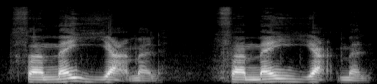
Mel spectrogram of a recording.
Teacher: It's merged with this ya. This Noon has merged with the ya here, such that it essentially goes behind it. It's merged behind it. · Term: Idgham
